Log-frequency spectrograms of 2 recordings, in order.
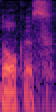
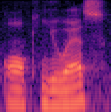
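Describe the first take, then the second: First: It is said as a single word. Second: One syllable, then the last letters spelled. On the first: "let's go with AUKUS" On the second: "or AUK-U S"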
